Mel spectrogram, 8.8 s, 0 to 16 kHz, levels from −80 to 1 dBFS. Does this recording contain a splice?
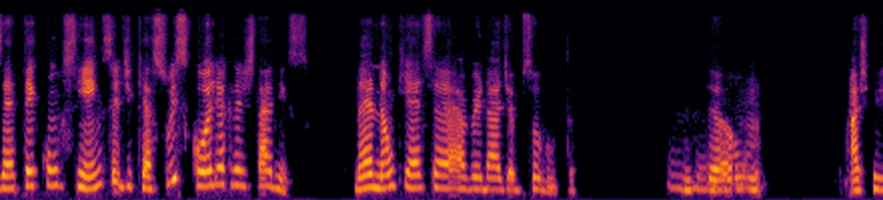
no; 0 cuts

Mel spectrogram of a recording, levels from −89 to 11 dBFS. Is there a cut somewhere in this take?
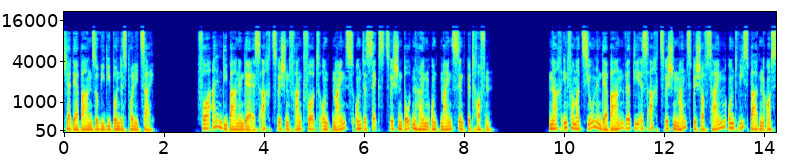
yes; 1 cut; at 2.5 s

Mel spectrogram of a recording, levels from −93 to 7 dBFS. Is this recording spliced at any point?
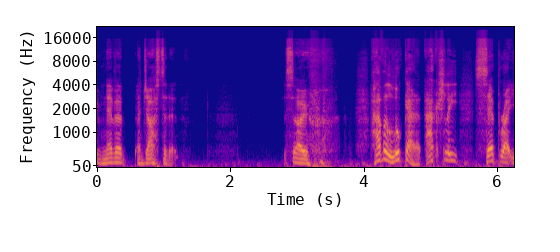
no; 0 cuts

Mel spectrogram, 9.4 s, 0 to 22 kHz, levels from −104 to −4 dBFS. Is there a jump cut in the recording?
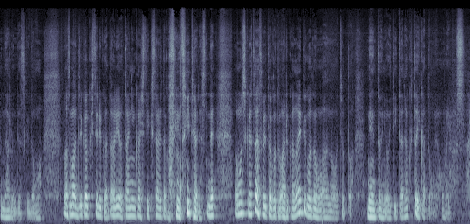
yes; 2 cuts; at 1.4 s, 6.4 s

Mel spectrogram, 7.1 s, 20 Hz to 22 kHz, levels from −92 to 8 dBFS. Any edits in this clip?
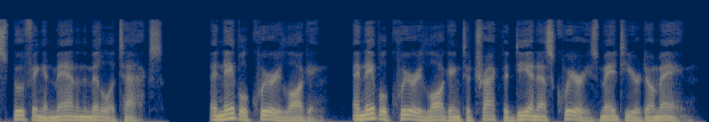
no; 0 cuts

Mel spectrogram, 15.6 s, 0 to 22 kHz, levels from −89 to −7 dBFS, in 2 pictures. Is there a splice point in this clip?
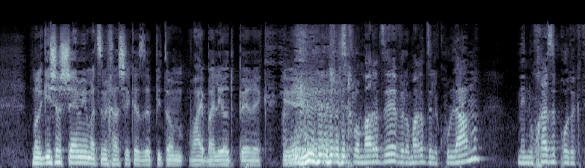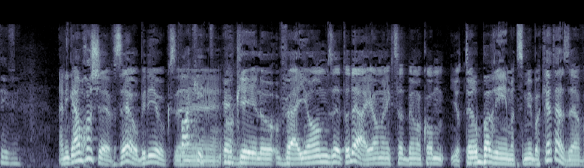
yes; 1 cut; at 10.8 s

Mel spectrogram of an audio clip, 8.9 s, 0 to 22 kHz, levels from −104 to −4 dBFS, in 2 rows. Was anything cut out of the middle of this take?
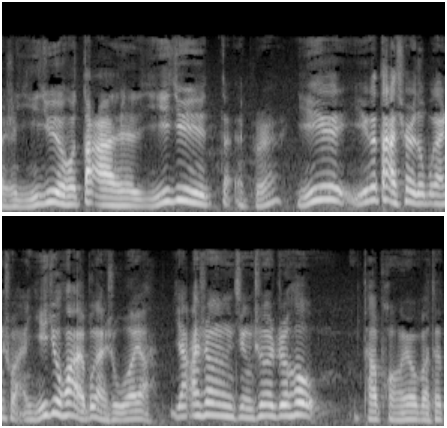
yes; 1 cut; at 6.1 s

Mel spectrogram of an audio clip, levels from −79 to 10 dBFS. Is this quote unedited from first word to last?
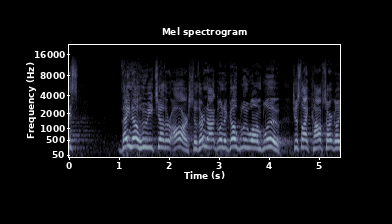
yes; 0 cuts

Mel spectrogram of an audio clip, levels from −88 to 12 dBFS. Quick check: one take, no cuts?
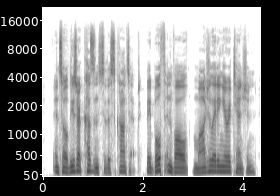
no; 1 cut; at 2.0 s

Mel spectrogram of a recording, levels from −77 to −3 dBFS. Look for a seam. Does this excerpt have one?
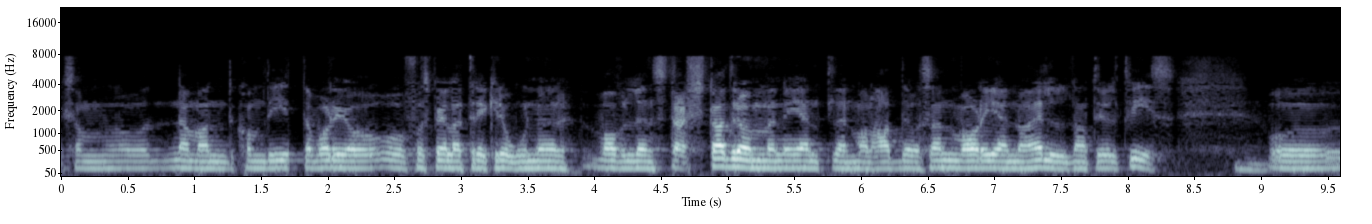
no; 0 cuts

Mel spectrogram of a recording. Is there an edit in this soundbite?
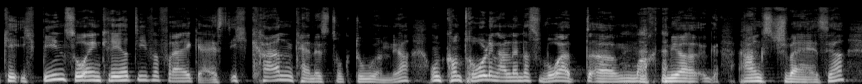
no; 0 cuts

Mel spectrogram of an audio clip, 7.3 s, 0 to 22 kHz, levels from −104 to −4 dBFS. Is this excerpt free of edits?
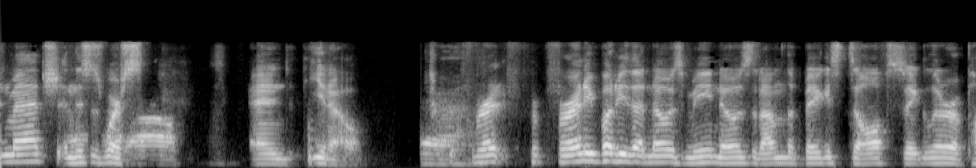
yes; 0 cuts

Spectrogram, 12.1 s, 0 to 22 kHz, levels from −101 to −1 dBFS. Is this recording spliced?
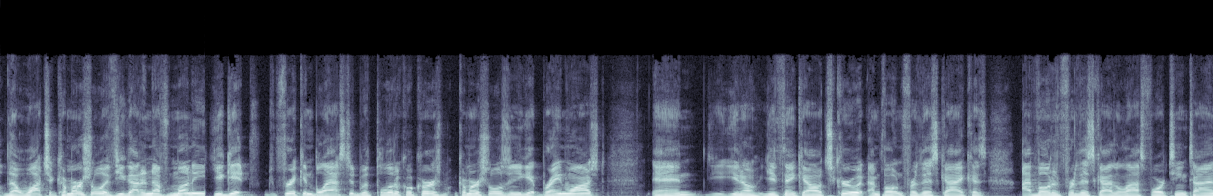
yes; 2 cuts; at 2.0 s, 8.8 s

